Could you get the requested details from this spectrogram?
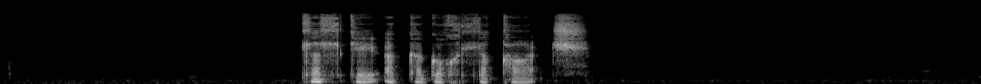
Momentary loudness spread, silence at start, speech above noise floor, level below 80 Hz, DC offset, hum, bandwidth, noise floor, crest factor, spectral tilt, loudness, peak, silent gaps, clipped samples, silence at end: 8 LU; 3 s; 46 dB; -52 dBFS; under 0.1%; none; 11.5 kHz; -72 dBFS; 24 dB; -3.5 dB/octave; -24 LUFS; -6 dBFS; none; under 0.1%; 3.95 s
